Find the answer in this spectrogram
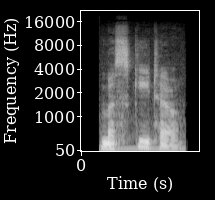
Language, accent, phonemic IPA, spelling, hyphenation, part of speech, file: English, US, /məsˈki.toʊ/, mosquito, mos‧qui‧to, noun / verb, En-us-mosquito.ogg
